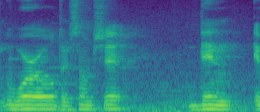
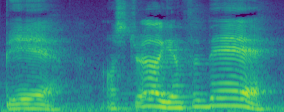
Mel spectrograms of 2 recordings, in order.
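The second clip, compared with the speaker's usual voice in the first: slow, higher-ending Australian slogan; mock Australian accent; 4 semitones higher, much slower than usual. Teasing with the beer slogan, mock Australian accent. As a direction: stretch it out like a hammed-up Aussie.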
